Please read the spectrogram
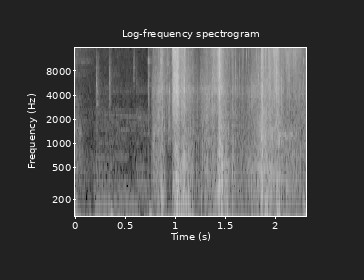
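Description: A brief hush, then irregular crunching of loose river gravel as someone shifts and crouches on it, over soft background music.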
